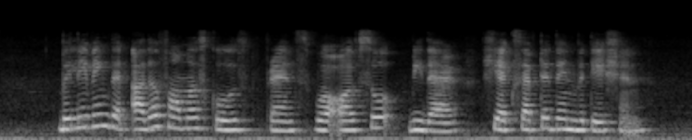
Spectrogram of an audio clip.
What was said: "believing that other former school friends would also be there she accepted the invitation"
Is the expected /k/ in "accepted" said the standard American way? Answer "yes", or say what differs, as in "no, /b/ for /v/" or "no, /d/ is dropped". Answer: yes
